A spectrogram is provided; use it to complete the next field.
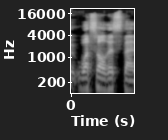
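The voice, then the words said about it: Stereotypical lowbrow British accent. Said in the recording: “in a stereotypical lowbrow British accent.”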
